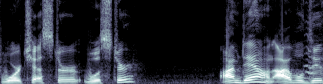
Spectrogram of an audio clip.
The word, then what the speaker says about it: Worcester: it I'm going it if you want to pronounce Worchester Worcester I'm down I will do that all day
